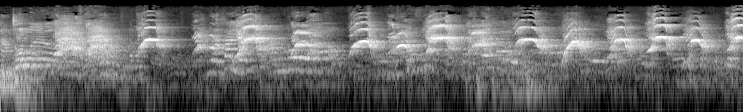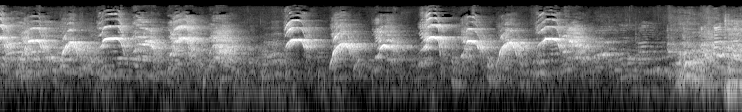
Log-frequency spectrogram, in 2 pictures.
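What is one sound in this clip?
Children speak short words one after another through a microphone.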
